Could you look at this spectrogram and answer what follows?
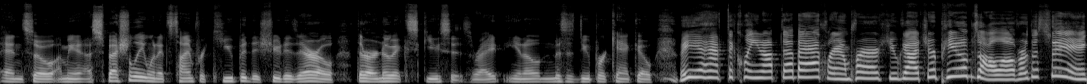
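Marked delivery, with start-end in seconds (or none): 6.8-10.9 falsetto, very high-pitched voice. Imitating Missus Duper complaining about the bathroom: imitating Missus Duper. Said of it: "that was a really good impression".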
